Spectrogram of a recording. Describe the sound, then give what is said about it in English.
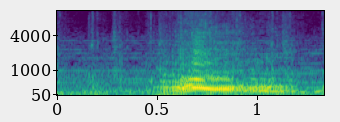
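A lynx lets out one short, throaty growl that rises and falls over about a second, loud against a steady low background rumble, with no talking. “Here's a lynx.”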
